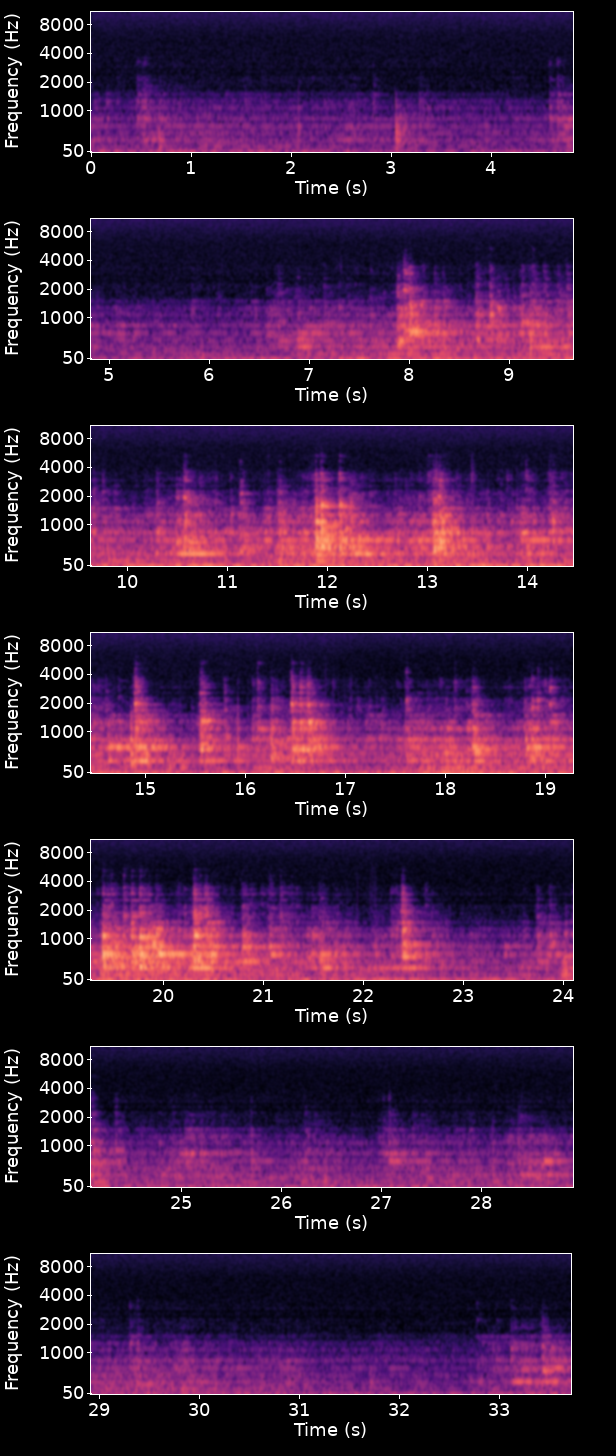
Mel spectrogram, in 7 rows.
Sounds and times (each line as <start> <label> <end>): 0.0 wind/cinetic sculpture 33.7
